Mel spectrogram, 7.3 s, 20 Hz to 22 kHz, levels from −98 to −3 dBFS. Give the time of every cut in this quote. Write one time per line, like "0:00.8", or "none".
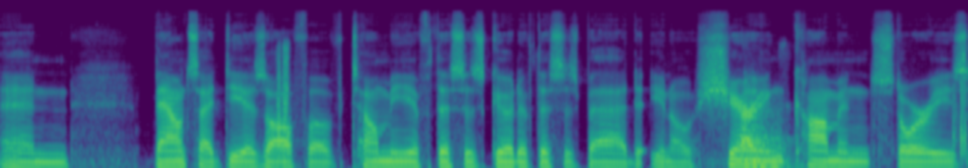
0:04.9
